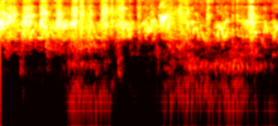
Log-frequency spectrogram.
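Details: Pet budgies eating vegetables give rapid, busy chirps and warbled twitters, many birds overlapping, over soft low crunching from the food.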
